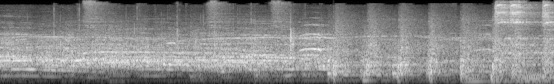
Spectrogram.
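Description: Large crowd cheering and shouting over loud live music, with sharp drum-like hits coming in during the second half.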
